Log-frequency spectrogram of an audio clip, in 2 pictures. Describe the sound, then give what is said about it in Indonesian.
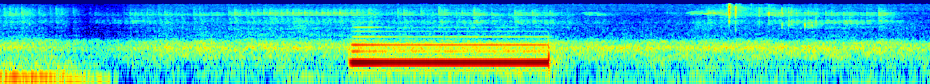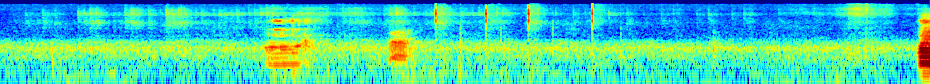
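A telephone ringing tone sounds while a call is placed: one steady electronic tone lasting about a second over a quiet background, followed by a few scattered soft clicks and taps. “Sekarang kita hubungin dulu si Ibi dari podcast Tepak Bulu.”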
